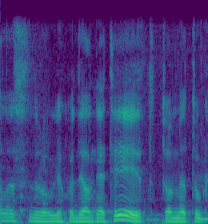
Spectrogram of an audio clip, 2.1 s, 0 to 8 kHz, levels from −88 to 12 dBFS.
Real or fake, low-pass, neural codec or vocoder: fake; 7.2 kHz; vocoder, 22.05 kHz, 80 mel bands, Vocos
